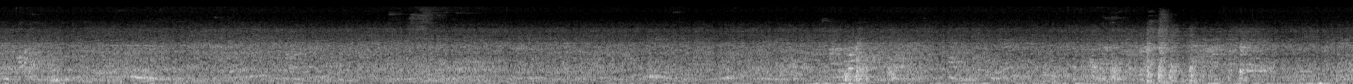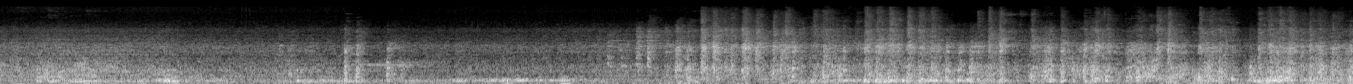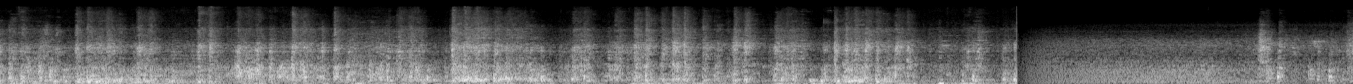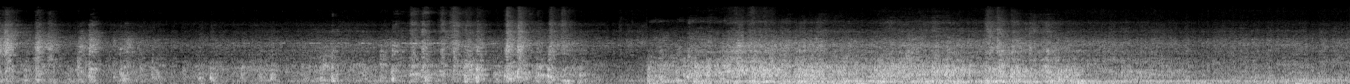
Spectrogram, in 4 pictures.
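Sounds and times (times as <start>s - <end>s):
train running noise: 0.0s - 54.0s
wheels clattering over rails: 18.7s - 37.3s, 39.6s - 54.0s.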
